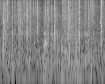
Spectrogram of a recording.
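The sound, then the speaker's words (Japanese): Dense, irregular crinkling of a plastic snack wrapper while someone eats chocolate chip whole wheat cookies, a continuous rustle of sharp crackles lasting the whole moment, with a voice talking faintly underneath. “お菓子もね頂いてるんでねお菓子食べながら、うん、バリバリ、ね、バリバリただ食べて終わるっていうのもいいかもしれない”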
